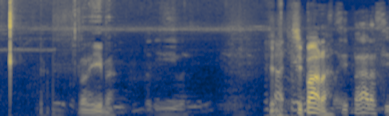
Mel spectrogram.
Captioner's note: speaking in foreign language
